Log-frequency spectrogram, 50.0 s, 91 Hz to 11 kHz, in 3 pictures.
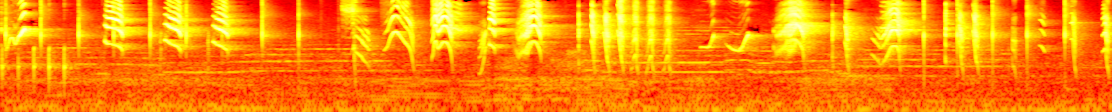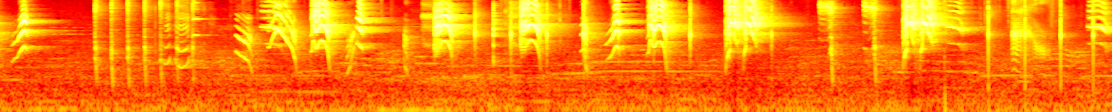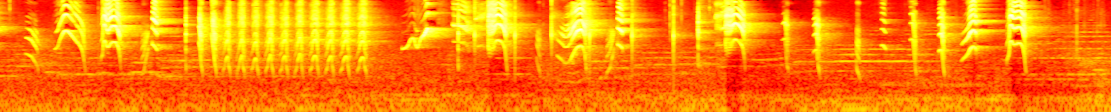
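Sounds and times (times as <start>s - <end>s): parakeets squawking: 19.1s - 26.9s, 29.6s - 42.9s.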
